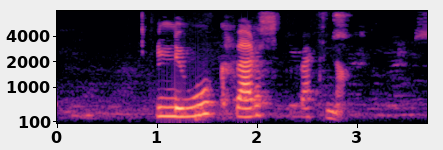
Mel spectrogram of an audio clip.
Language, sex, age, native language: Icelandic, female, 8, Icelandic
